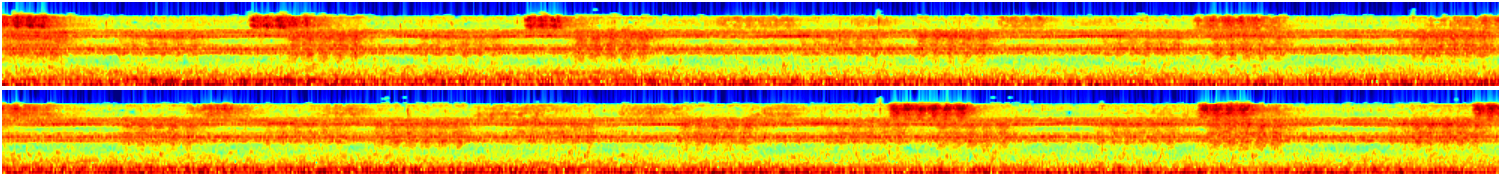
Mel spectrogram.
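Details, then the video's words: In a North Georgia Mountains backyard with a koi pond, crickets keep up an unbroken high, ringing trill chorus. Sharper rasping pulses recur roughly every two seconds, over a quiet low rumble. "North Georgia Mountain Cricket Sounds"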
